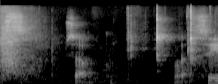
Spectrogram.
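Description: A few light clicks and knocks from a Funko Soda can being picked up and handled in the hands, between snatches of speech.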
